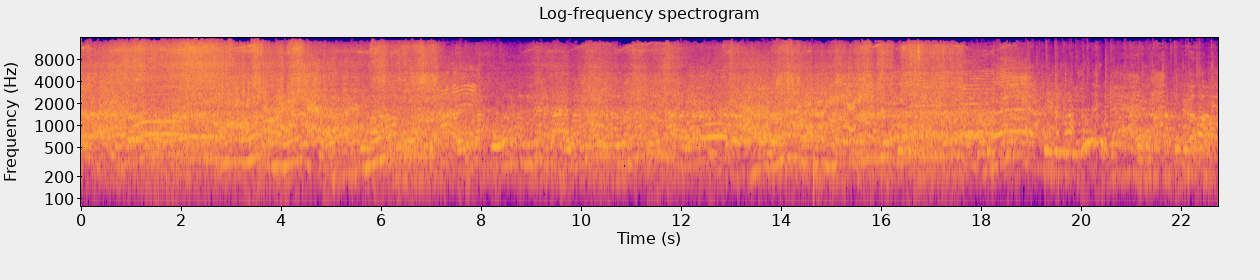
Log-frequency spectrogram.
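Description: Tyres squeal loudly as cars drift.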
